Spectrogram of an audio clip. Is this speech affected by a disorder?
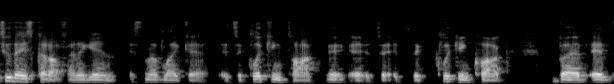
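No.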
